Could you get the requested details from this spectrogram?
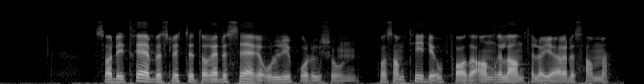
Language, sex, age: Norwegian, male, 22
